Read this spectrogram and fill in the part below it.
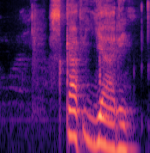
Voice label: "scafigghiari", Calabrese; cucina calabrese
